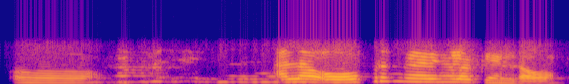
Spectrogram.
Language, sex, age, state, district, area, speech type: Malayalam, female, 18-30, Kerala, Idukki, rural, conversation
